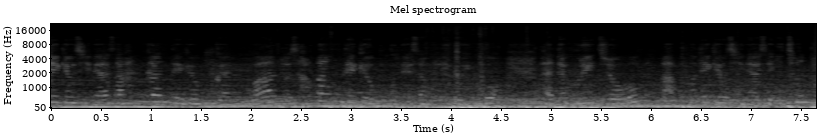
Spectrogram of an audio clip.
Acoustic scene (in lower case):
car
